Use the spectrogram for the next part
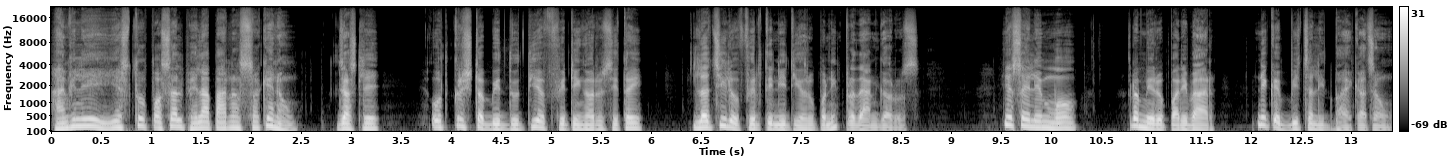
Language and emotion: Nepali, sad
